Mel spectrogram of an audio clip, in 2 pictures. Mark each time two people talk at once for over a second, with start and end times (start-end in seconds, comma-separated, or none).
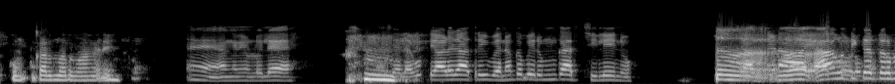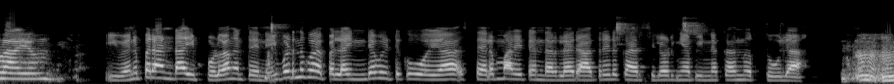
7.4-8.8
